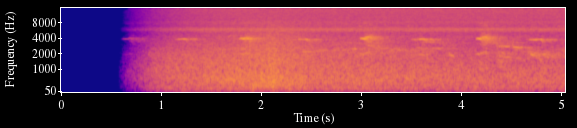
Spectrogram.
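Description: Small waves lap gently against the shore.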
